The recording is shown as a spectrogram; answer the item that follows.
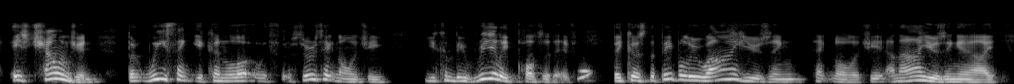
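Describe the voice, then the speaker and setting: At a moderate pace, a man with a British accent speaks with a fairly high pitch and very wide pitch swings. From Britain. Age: 60s. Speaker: company executive. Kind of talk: online information session talk. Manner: halting, many repetitions and fillers.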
